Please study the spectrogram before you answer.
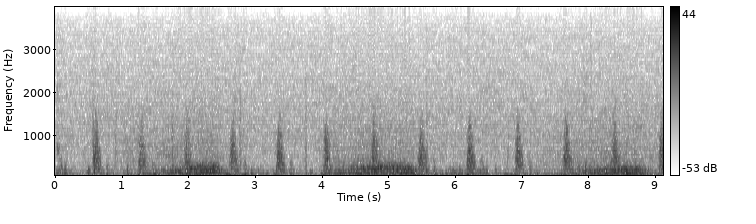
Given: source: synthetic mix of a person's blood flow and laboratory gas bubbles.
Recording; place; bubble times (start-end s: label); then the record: Doppler ultrasound of blood flow; subclavian vein
0.00-0.07 s: bubbles
From the record:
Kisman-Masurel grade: 211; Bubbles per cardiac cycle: several, 3 to 8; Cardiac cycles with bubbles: 1 to 10%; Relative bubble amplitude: barely perceptible (0.100 to 0.250); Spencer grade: 1 (occasional bubble signal discernible with the cardiac motion signal, with majority of cardiac periods free of bubbles); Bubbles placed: anywhere in the cardiac cycle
